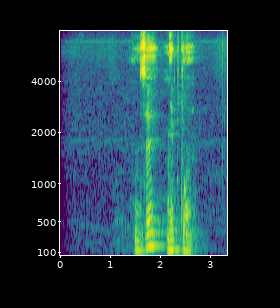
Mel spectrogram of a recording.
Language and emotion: Russian, neutral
